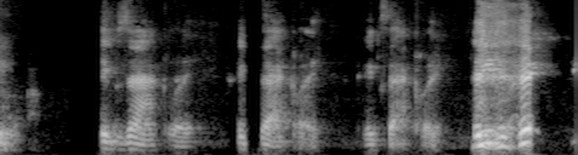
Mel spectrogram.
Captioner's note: laughs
